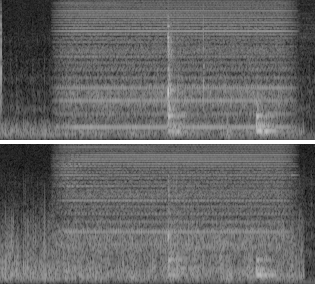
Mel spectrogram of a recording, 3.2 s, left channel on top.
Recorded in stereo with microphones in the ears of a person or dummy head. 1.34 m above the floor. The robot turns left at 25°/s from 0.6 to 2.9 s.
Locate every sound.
1.7 s tapping: 55° left (ahead or behind), 3.5 m; by 3.1 s 25° left (ahead or behind), 3.5 m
